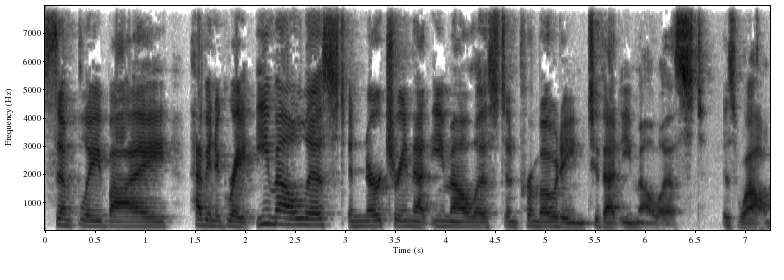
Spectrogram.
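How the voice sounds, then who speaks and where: In a very clean recording with a silent background, a woman with a Midwestern American accent speaks at a medium pitch with ordinary pitch variation. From US Midwest, St. Louis. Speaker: online business coach. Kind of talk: interview.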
